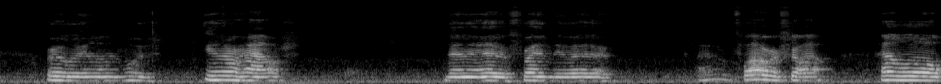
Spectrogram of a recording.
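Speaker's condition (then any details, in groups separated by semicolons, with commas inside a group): ALS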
